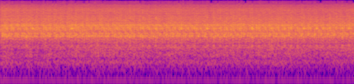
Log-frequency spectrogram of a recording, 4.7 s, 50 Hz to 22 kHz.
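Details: Kubota D1105 three-cylinder diesel in a converted 1994 Geo Metro, idling after a new lift pump was fitted: steady diesel clatter with an even, unbroken rhythm and no stumbling. Normal diesel idle.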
